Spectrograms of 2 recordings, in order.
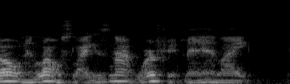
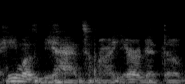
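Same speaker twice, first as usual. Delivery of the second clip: whispered aside; 4 semitones lower, 6 dB quieter, faster than usual. Real, not acted. Muttered aside in disbelief.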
